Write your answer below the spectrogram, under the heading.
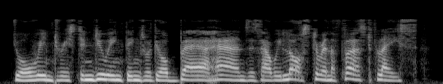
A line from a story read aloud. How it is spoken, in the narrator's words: snapped Robert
